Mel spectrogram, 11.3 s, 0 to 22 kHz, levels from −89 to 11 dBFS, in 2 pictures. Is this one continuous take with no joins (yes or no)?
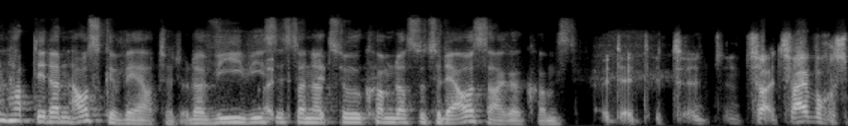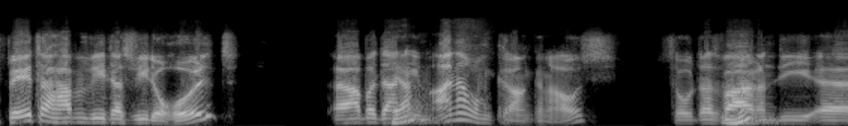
yes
